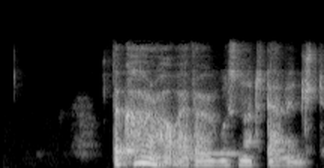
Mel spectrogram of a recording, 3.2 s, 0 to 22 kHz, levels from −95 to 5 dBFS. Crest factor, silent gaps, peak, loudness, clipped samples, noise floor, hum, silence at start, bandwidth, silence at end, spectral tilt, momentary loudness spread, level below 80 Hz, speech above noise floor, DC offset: 20 dB; none; -4 dBFS; -22 LUFS; under 0.1%; -80 dBFS; none; 1.15 s; 8 kHz; 0 s; -6.5 dB/octave; 7 LU; -52 dBFS; 59 dB; under 0.1%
